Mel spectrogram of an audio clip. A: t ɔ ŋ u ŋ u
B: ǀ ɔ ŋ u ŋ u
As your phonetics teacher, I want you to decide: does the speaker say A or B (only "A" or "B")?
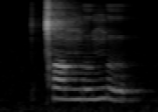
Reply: B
